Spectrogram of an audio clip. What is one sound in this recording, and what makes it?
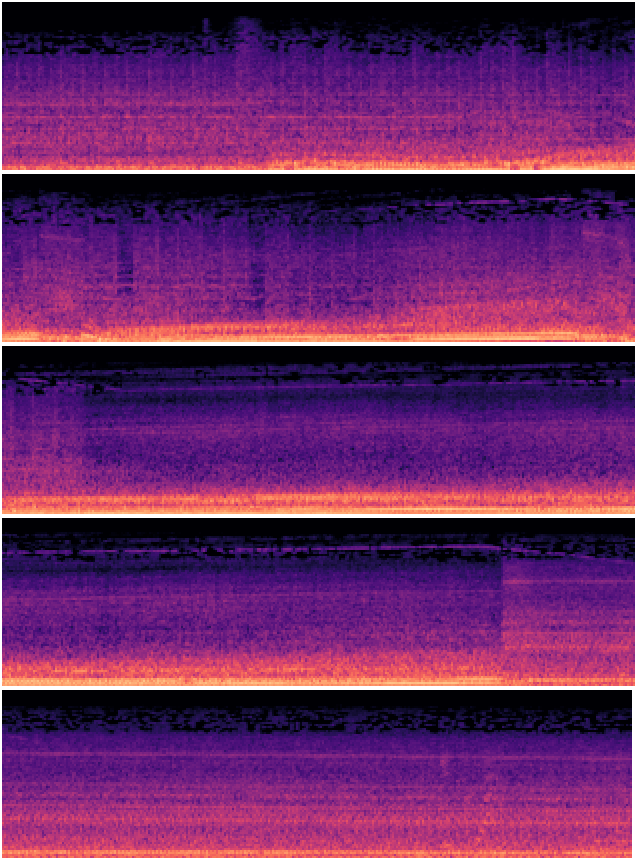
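A truck engine rumbles and revs up through the gears.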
